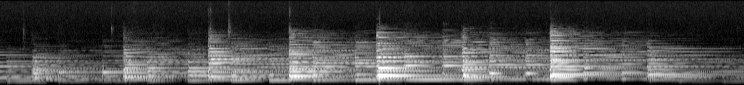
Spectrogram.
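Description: Grand piano played solo in a slow nocturne: full chords struck about every second or two, each ringing on and fading before the next, the loudest just past the middle.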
